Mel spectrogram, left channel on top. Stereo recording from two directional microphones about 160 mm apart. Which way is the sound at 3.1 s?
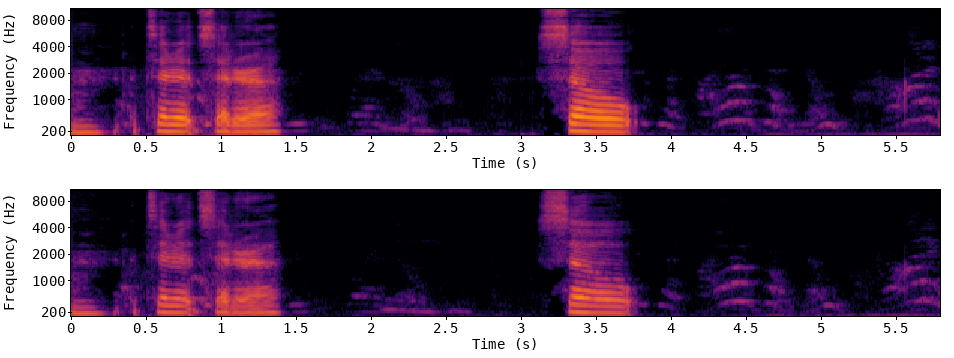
15° left (ahead or behind).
